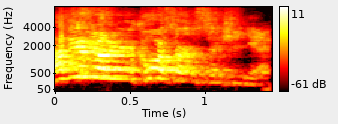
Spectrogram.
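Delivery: loud yelling. Acting a skit, asking a freshman about course registration: yelling. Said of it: "Why are you yelling at me?".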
